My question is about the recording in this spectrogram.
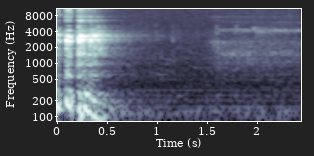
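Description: A Qur'an reciter's short, faint breath in the first half second, then near silence.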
